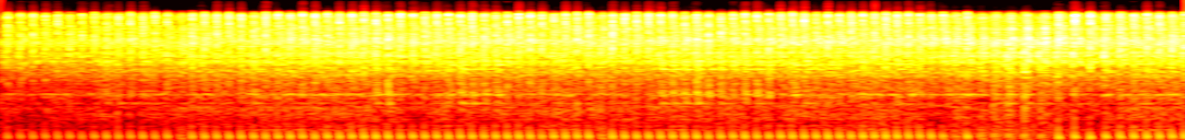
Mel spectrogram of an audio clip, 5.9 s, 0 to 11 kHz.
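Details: Homemade engine combining a Suffolk engine with Briggs and old 1950s parts, first run: hard, regular knocking about three per second over the whole run; big end knock as expected, not very smoky.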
